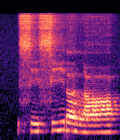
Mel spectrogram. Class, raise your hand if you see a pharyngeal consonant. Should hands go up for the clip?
no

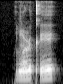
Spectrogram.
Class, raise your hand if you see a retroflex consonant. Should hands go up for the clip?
yes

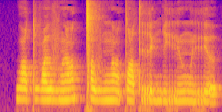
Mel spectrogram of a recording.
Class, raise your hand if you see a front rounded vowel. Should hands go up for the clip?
no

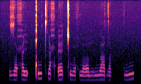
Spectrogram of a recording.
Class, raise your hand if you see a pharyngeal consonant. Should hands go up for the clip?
yes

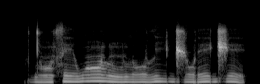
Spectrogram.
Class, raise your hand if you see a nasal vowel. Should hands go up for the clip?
yes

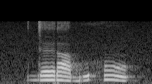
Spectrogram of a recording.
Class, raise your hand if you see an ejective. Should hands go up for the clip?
no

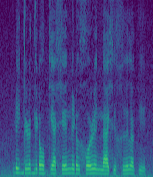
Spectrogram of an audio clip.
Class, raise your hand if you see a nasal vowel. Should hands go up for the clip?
no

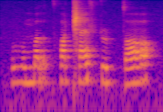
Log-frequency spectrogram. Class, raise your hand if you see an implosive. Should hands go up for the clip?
no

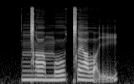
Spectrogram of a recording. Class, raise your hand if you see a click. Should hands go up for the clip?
yes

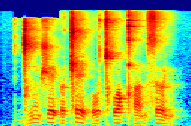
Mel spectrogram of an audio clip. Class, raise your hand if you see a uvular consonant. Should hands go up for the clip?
yes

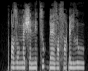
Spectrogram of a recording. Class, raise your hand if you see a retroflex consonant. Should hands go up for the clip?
no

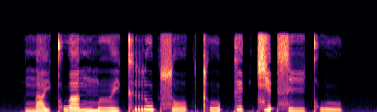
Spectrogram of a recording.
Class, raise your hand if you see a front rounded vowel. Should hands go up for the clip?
no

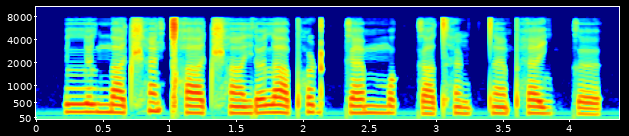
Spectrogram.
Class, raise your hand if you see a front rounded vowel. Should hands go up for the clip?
yes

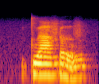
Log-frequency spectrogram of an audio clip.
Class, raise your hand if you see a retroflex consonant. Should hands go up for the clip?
yes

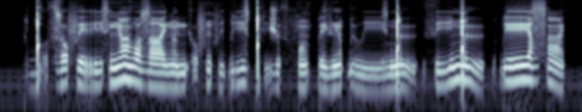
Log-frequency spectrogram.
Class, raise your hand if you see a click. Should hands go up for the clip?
yes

